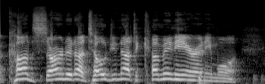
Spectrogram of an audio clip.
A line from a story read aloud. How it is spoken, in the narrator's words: The guy behind the counter says, shouts out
